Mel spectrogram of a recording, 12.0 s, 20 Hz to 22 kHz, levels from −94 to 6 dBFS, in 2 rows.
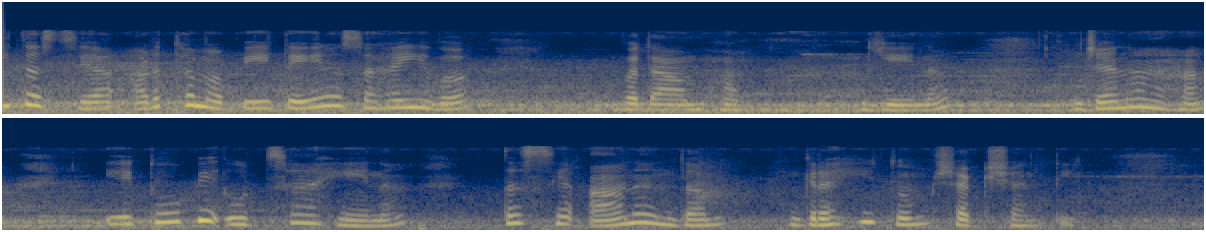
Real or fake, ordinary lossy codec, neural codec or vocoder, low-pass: real; none; none; none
